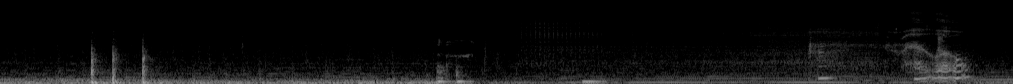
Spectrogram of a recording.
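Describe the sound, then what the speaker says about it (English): Knocking on a door in a game sounds as a quick cluster of two or three sharp, close raps near the start, followed by quieter thuds, background ambience and a voice. "I'm gonna knock."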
